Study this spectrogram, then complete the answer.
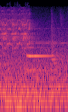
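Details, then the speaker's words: Key turned to the second position with the engine off: a thin, steady high whine/squeak for about half a second, then briefly returning; a strong squeak indicates the fuel pump priming correctly, whereas a droning sound would mean a dying pump. "that strong squeaking sound right there is a good indicator that the fuel pump is working correctly"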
